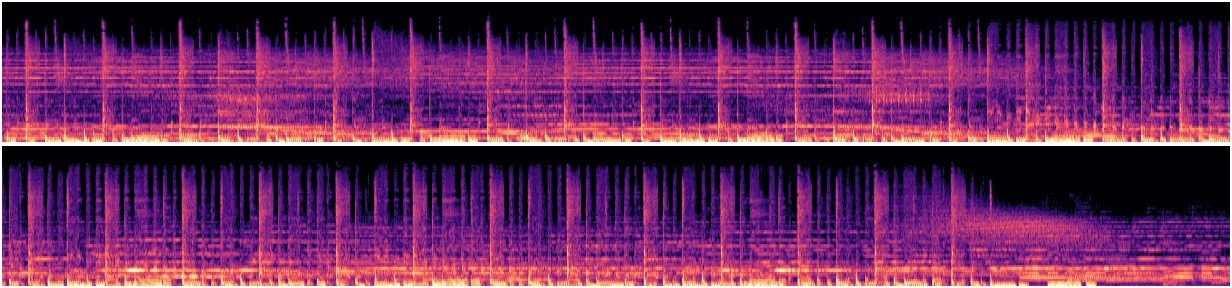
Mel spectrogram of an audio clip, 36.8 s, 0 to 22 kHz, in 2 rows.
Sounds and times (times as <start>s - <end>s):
Music: 0.0s - 36.8s.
